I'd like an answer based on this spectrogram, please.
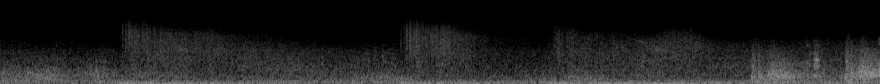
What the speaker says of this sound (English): We will hold on this side of the ridge until the indirect fire has dropped.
